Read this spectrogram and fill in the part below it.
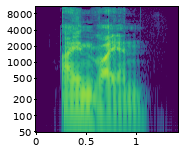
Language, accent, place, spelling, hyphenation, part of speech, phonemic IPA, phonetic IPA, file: German, Germany, Berlin, einweihen, ein‧wei‧hen, verb, /ˈaɪ̯nˌvaɪ̯ən/, [ˈʔaɪ̯nˌvaɪ̯n], De-einweihen.ogg
- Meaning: 1. to instruct 2. to initiate 3. to inaugurate, to consecrate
